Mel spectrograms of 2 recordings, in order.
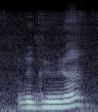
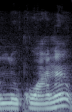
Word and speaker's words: Laguna: get to see the two colors especially the Laguna or lugana whatever way you want to pronounce it it pops out when it's daylight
